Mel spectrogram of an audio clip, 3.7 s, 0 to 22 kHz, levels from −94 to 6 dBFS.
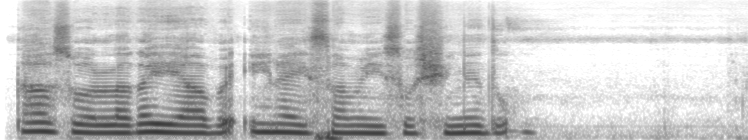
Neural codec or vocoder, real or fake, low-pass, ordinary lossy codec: codec, 44.1 kHz, 7.8 kbps, Pupu-Codec; fake; none; none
